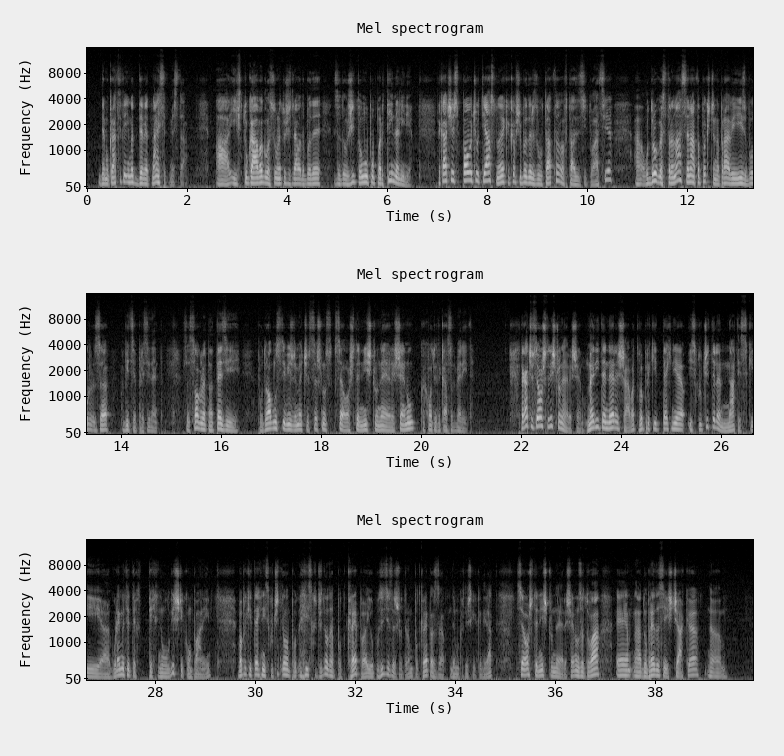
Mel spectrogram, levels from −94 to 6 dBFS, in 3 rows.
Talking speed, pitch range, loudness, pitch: 150 wpm, 105-150 Hz, -29 LUFS, 130 Hz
